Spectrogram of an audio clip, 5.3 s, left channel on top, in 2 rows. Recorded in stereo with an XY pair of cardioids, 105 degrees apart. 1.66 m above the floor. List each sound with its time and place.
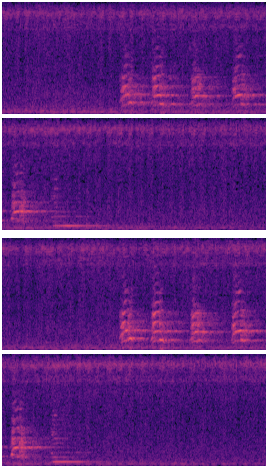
1.2 s a dog barking: 45° right, 5.5 m
3.1 s a violin: 55° right, 8.5 m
